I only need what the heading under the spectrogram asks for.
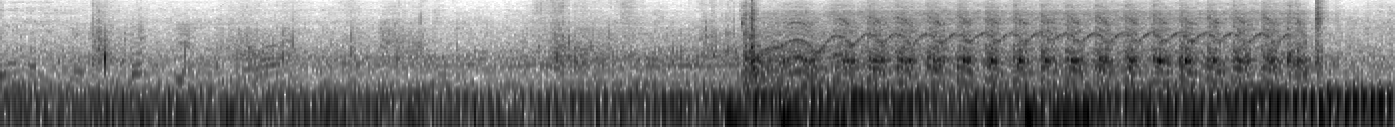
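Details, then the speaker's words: Bus chassis diesel that suddenly stalled on the road: steady starter drone, cranks repeatedly but won't start; owner suspects air in fuel system and fuel filter, needing bleeding. "มาจอดสตาร์ทไม่ติดนะฮะ"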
